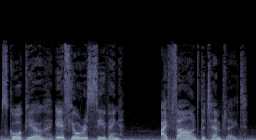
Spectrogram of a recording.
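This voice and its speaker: A woman's voice: medium pitch, a little slow, slight background noise, lightly acted. An actress playing a composed, determined female commander in a video game, level and direct. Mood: focused.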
